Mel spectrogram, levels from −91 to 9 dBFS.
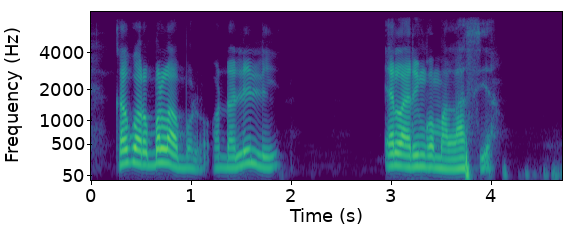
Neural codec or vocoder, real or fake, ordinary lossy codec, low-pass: autoencoder, 48 kHz, 128 numbers a frame, DAC-VAE, trained on Japanese speech; fake; none; 7.2 kHz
